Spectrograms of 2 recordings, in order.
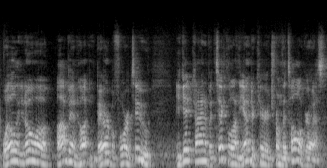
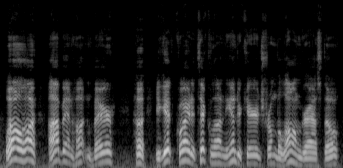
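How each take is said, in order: First: A hint of Hank Hill, deadpan; Hank Hill impression. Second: Hank Hill voice done up big; Hank Hill impression. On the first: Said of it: "sounds exactly like Hank Hill". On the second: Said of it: "he says".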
